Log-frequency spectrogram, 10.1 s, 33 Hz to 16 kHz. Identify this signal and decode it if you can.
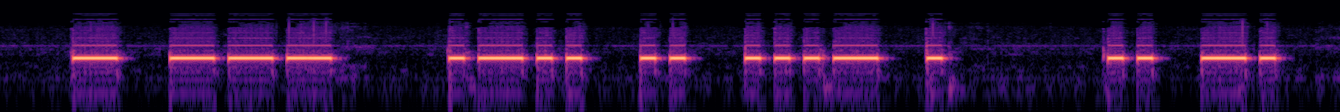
Morse code, heard as a keyed tone, about 11 wpm, 660 Hz. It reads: TO LIVE IN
